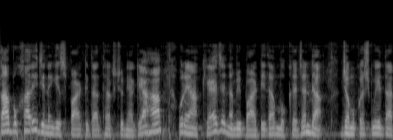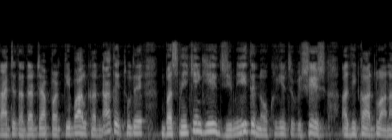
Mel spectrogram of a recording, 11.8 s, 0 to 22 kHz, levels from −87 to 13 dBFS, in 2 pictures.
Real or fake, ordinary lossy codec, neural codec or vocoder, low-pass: fake; Opus, 64 kbps; codec, 16 kHz, 4 kbps, FreqCodec, larger model; 7.2 kHz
